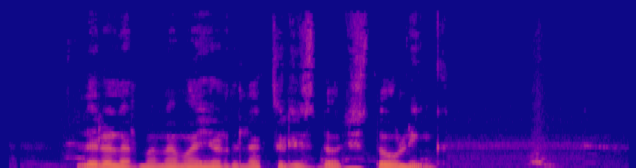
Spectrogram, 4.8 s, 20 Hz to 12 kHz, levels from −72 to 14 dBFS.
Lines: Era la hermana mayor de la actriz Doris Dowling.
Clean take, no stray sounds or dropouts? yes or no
no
